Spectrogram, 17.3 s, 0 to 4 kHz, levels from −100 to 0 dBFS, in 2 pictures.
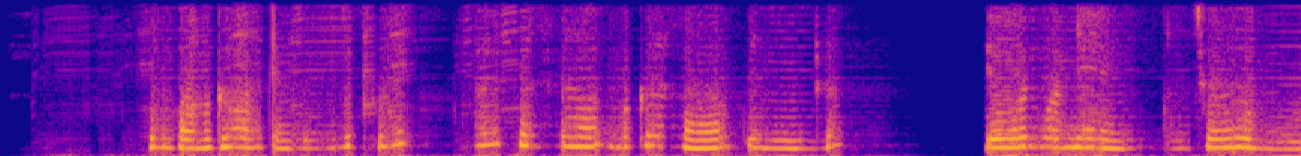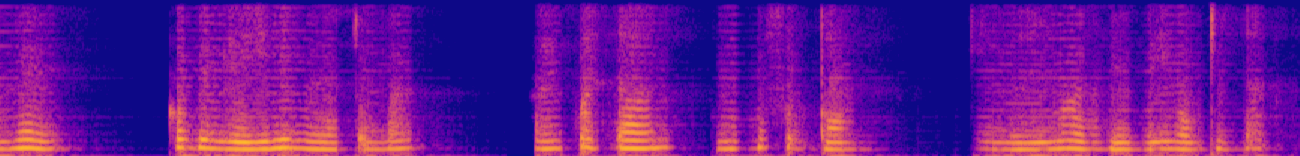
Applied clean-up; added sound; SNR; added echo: neural separator model SepFormer WHAMR!.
